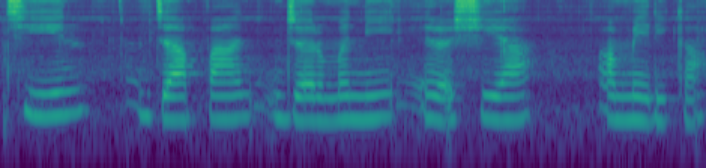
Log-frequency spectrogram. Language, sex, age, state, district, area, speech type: Marathi, female, 18-30, Maharashtra, Yavatmal, rural, spontaneous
